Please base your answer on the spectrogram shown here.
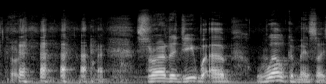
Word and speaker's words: Shraddhamrita: It is Shraddha plus, it's a compound word in Sanskrit, Shraddha plus Amrita.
